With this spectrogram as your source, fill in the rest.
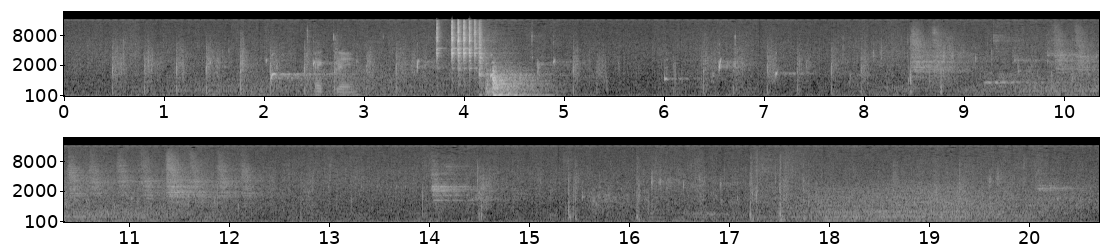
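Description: A young man talks quietly into a microphone.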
